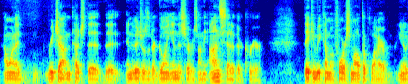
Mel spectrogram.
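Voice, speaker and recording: In a relaxed interview, a man who directs county veterans services talks earnestly in a very deep, darkish voice with a breathy edge. His speech is full of fillers and repeated restarts.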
